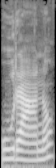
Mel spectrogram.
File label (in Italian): "uranus", Italian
